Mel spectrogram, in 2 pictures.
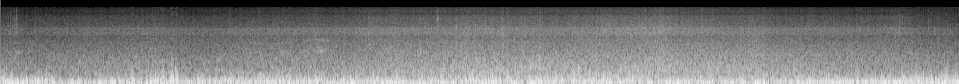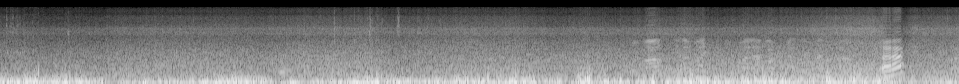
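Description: Sea surf washing and breaking against shoreline rocks, with strong wind buffeting the microphone throughout.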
